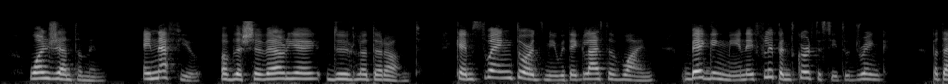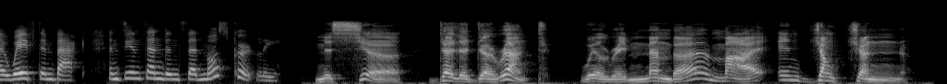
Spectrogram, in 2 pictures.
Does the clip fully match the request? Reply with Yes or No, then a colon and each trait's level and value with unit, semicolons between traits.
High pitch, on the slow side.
No: high, 230 Hz; average, 145 wpm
